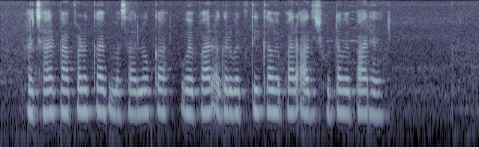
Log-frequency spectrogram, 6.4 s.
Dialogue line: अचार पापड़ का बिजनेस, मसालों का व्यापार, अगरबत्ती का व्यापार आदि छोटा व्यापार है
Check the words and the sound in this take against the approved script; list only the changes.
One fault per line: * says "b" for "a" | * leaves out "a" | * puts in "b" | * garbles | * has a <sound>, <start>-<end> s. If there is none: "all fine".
* leaves out "बिजनेस"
